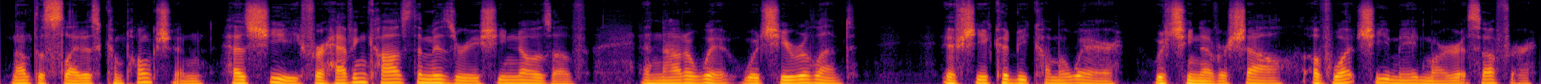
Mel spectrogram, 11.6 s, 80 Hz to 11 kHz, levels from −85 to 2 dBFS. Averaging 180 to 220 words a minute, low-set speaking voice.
Yes: average, 185 wpm; low, 120 Hz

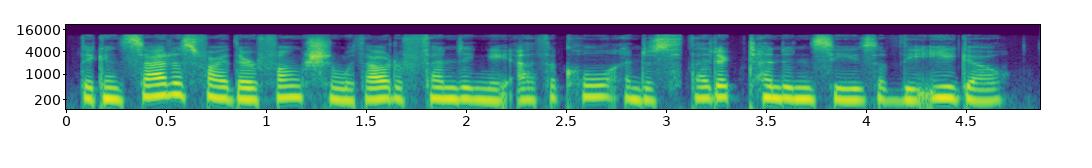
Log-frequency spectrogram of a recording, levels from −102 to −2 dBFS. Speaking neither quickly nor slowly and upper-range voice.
Yes: average, 185 wpm; high, 215 Hz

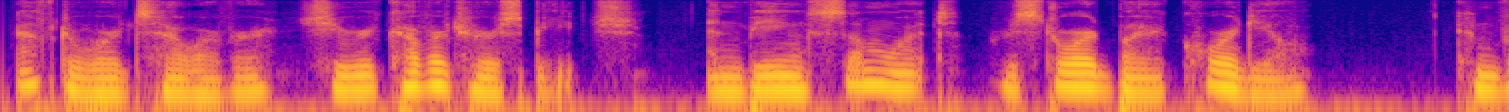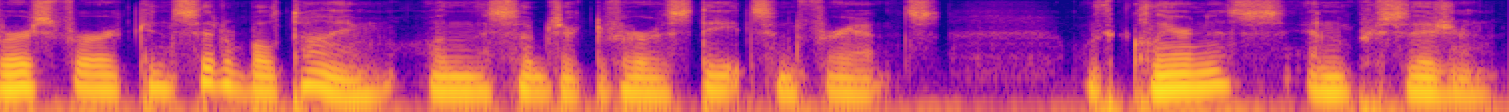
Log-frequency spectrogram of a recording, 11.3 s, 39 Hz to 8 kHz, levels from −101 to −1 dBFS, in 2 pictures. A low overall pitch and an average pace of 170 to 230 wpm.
No: low, 110 Hz; average, 160 wpm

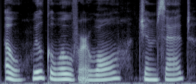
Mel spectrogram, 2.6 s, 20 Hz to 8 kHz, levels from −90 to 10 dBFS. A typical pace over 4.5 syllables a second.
No: 3.7 syllables/s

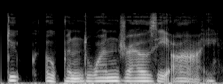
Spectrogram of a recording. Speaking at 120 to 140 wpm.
Yes: slow, 135 wpm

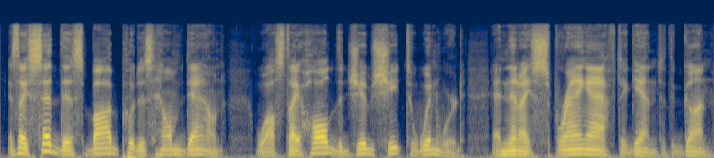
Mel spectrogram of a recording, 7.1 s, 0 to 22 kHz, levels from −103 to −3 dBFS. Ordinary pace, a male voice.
No: fast, 220 wpm; male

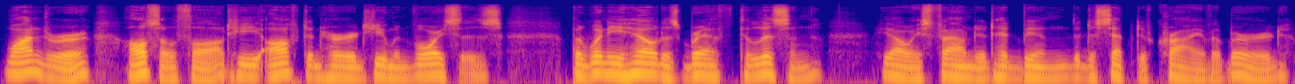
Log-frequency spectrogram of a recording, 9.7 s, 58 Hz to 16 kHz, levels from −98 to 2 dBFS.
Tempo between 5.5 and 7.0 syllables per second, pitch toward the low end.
No: 4.8 syllables/s; low, 100 Hz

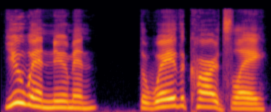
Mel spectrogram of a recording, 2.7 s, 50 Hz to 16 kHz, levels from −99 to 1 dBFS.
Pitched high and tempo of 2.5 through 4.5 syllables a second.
Yes: high, 215 Hz; 4.1 syllables/s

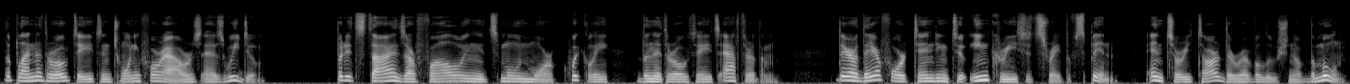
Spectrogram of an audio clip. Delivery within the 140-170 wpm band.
No: average, 185 wpm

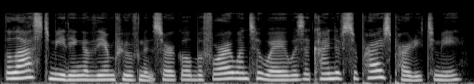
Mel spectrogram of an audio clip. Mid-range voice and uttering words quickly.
No: high, 235 Hz; fast, 240 wpm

